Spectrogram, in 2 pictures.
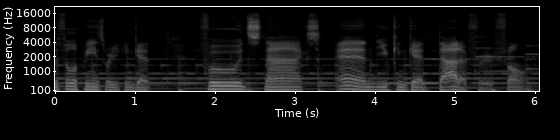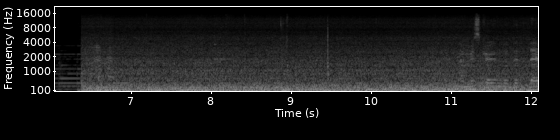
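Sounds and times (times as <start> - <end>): in-car engine and road rumble: 6.4 - 12.0.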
